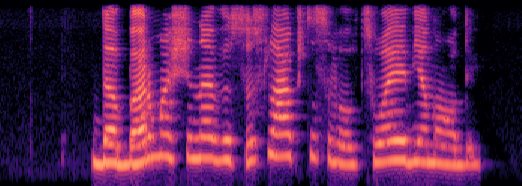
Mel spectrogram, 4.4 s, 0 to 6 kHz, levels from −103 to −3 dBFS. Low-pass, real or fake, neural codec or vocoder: 5.4 kHz; real; none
